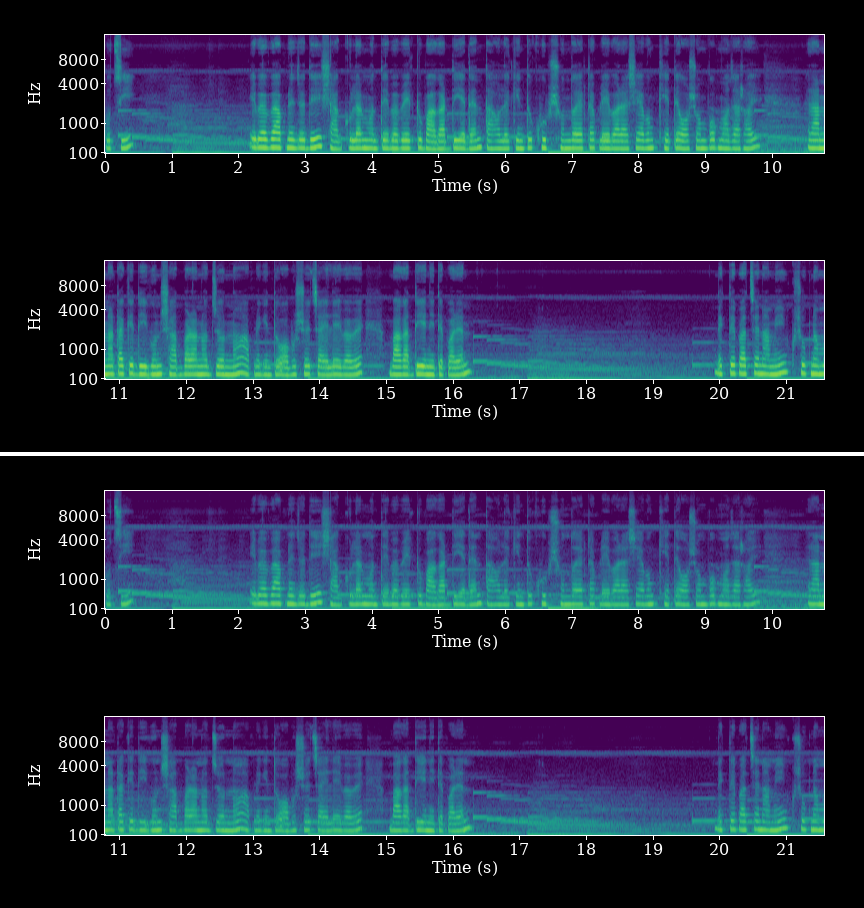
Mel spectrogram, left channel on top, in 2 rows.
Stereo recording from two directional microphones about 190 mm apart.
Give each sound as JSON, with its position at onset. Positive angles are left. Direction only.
{"t": 2.1, "sound": "a woman's voice", "side_deg": 25}
{"t": 20.0, "sound": "a woman's voice", "side_deg": 20}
